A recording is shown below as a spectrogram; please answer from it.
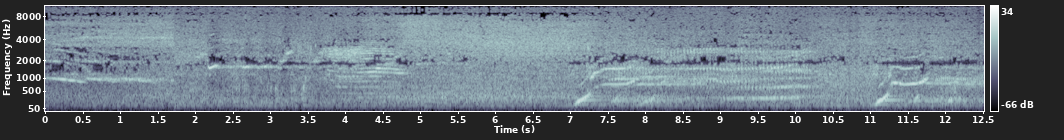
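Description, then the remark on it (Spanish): Whale calls echo underwater off the coast of Uruguay during whale season: long, sliding moans and rising whoops with harmonic overtones, several overlapping in sequence over a steady watery hiss, moderately loud and with no voices. “Creo que ese sonido es de ballenas.”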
